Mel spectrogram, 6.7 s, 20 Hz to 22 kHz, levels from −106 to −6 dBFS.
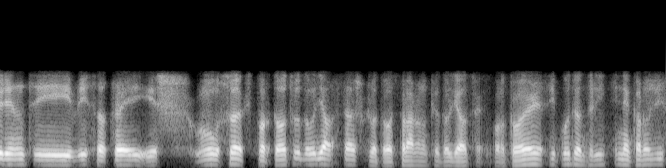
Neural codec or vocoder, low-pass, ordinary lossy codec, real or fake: codec, 16 kHz in and 24 kHz out, 0.9 kbps, LongCat-Audio-Codec, four codebook decoder; 3.6 kHz; Opus, 32 kbps; fake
